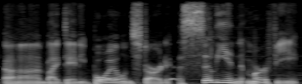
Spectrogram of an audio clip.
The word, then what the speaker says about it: Cillian: 28 Days Later was directed by Danny Boyle and starred Cillian Murphy. Is it Cillian or Killian? Killian. Killian.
